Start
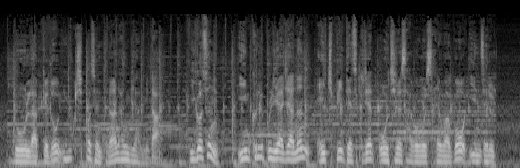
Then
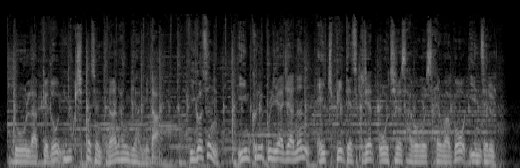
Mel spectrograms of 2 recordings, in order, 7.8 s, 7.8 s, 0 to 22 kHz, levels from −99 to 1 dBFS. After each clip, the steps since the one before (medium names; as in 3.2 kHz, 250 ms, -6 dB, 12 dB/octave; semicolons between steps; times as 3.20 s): gate with hold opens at -41 dBFS; compression, threshold -31 dBFS, peak gain reduction 10 dB; trim -4 dB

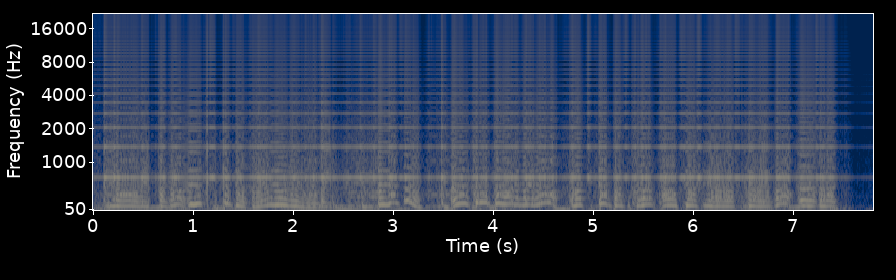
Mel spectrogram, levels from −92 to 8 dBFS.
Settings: sorted samples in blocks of 64 samples; three bands compressed up and down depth 100%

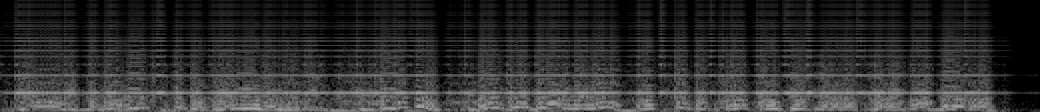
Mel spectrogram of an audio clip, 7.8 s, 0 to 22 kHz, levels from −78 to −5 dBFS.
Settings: peak limiter -28 dBFS, peak gain reduction 7.5 dB; doubling 23 ms -3.5 dB; trim +3 dB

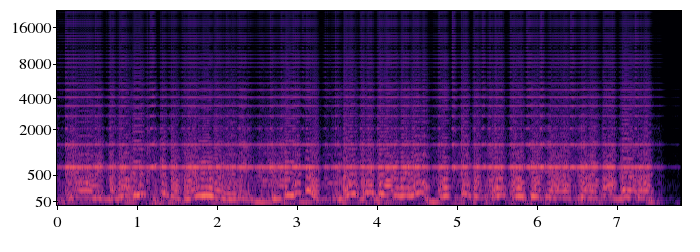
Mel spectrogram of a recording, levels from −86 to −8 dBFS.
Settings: flange 1.3 Hz, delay 2.6 ms, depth 6.2 ms, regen -73%; trim +1.5 dB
